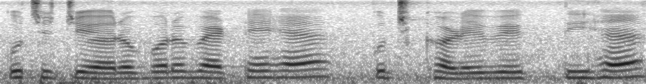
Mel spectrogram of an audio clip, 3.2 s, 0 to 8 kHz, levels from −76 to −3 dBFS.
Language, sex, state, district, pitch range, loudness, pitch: Hindi, female, Punjab, Pathankot, 215-235 Hz, -20 LUFS, 225 Hz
